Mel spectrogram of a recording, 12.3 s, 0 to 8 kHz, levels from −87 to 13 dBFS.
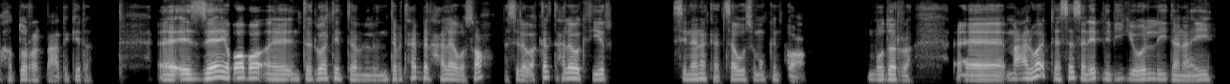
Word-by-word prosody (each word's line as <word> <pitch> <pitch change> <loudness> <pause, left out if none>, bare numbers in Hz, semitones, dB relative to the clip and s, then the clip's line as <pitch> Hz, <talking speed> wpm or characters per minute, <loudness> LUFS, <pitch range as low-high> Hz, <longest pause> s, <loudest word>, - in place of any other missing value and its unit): هتضُرّك - - -4
بعد - - -5
كده. - - -11 0.7
آآ 120 +2 +5
إزاي 135 +6 +6
يا - - +5
بابا؟ 150 -3 +6
آآ 120 0 +1
أنت 125 0 -5
دلوقتي 140 +2 -1
أنت 135 - -9
أنت 110 +1 -6
بتحب 155 +6 -4
الحلاوة 120 -6 -1
صح؟ - - -1
بس - - -4
لو - - -1
أكلت 165 0 -3
حلاوة 145 0 +4
كتير، 125 0 -5 0.6
سِنانك 120 +2 -1
هتسوِّس، 120 0 -2
وممكن 115 0 -10
تُقَع. - - -2 0.6
مضرة. 120 -2 -1 0.6
آآ 110 -1 +4
مع 130 +1 0
الوقت 140 -1 +1
أساسًا 135 +2 +2
ابني 135 0 -1
بييجي 125 +1 -11
يقول 120 +2 -1
لي 125 -2 -6
ده 115 -4 -4
أنا 105 -1 -3
إيه، 115 +3 -5
125 Hz, 175 wpm, -24 LUFS, 115-135 Hz, 0.7 s, إزاي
